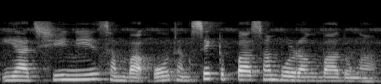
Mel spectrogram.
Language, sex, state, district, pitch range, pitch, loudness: Garo, female, Meghalaya, West Garo Hills, 175-220 Hz, 190 Hz, -19 LUFS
